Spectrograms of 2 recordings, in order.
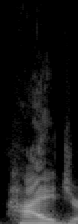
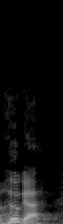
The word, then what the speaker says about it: hygge: It's spelled H-Y-G-G-E. So you would think it's hyge or, you know, but it's pronounced hygge.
